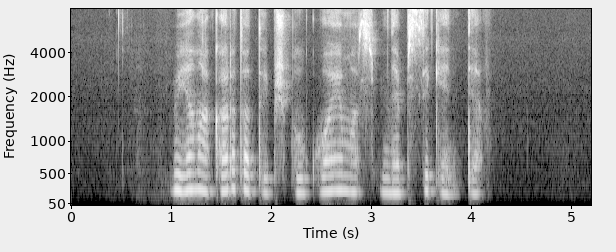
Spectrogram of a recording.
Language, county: Lithuanian, Kaunas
